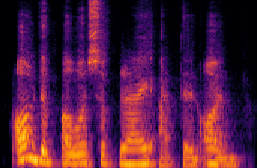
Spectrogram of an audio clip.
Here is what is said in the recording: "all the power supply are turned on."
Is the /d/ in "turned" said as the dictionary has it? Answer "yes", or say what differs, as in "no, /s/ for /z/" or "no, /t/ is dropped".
no, /d/ is dropped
